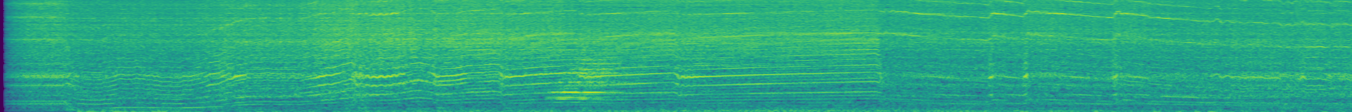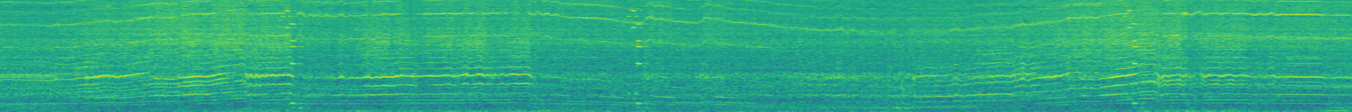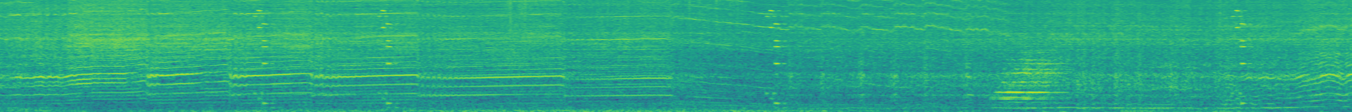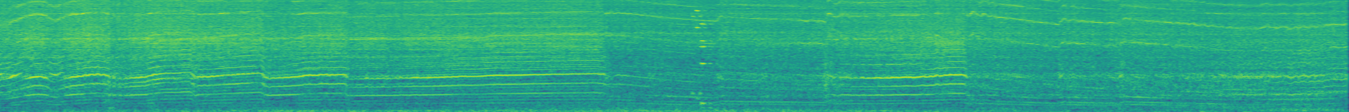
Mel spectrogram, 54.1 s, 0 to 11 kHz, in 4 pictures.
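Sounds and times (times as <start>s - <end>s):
racing car engine at full throttle: 0.2s - 37.0s, 37.9s - 54.0s.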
